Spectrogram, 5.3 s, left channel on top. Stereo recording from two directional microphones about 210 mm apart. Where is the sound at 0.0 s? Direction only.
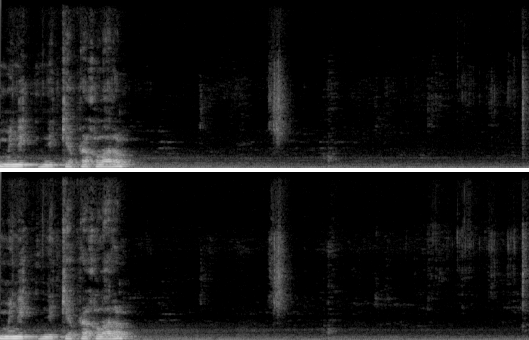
5° left (ahead or behind).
